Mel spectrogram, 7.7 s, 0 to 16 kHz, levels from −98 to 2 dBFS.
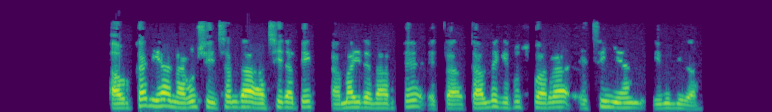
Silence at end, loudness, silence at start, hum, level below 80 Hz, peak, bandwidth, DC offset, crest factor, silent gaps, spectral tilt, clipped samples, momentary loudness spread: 0.75 s; -16 LUFS; 1.1 s; none; -66 dBFS; 0 dBFS; 7.8 kHz; under 0.1%; 16 dB; 3.16-3.31 s, 3.97-4.04 s, 4.39-4.44 s, 4.67-4.72 s, 5.31-5.35 s, 6.48-6.53 s; -5.5 dB/octave; under 0.1%; 10 LU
